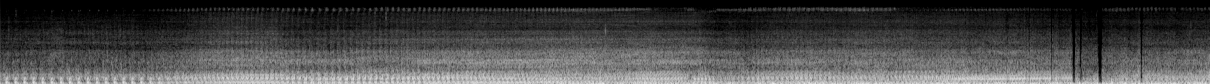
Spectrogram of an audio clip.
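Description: A Kawasaki KLR 650 motorcycle idles with a lumpy single-cylinder chug, then the throttle opens and the engine holds a loud, smooth, sustained rev close by.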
